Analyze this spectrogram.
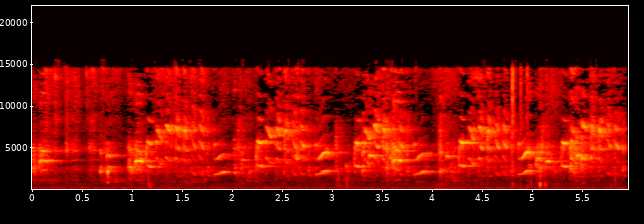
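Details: Captive long-tailed finch, also called shafttail finch, in a large flight; the male makes a loud crow-like sound during courtship. Here, many short chirped and squawky notes at high pitch come in quick, uneven succession over faint room hum.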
